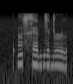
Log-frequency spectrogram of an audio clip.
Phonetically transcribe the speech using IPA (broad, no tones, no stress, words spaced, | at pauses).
ʔə̃ːsxɛɖ nzɪɖə˞l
